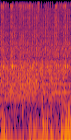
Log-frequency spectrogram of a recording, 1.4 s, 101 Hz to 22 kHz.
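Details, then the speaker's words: Vauxhall Insignia 1.4 turbo petrol after turbo V-clamp leak fix and Pipercross air filter install, actuator replaced last year: steady low idle with no hiss, chuff or knock; sounds very good, normal idle. "Pretty sure it's all good. Sounds very good."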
